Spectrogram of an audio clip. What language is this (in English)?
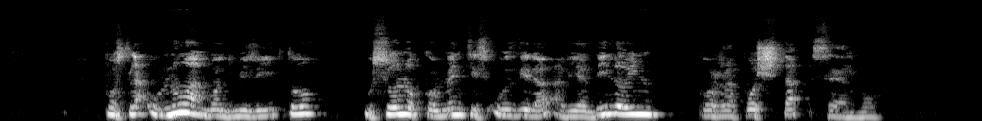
Esperanto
